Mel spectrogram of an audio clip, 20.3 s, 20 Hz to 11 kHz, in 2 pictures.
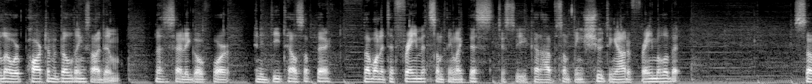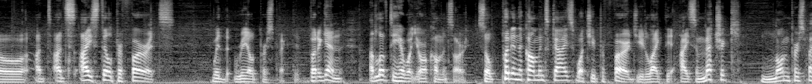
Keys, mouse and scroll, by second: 0.0 middle click, 0.9-1.4 scroll up 2, 1.6 shift+middle click, 2.9 middle click, 3.9 shift+middle click, 4.8 shift+middle click, 5.8 middle click, 6.7 shift+middle click, 8.3 middle click, 9.1-9.5 scroll up 1, 9.5-9.8 scroll down 1, 9.9 middle click, 10.3 click.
